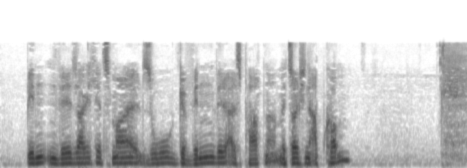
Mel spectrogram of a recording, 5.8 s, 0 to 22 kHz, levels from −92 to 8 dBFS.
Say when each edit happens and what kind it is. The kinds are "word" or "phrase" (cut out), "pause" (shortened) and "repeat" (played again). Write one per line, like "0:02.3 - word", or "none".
none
